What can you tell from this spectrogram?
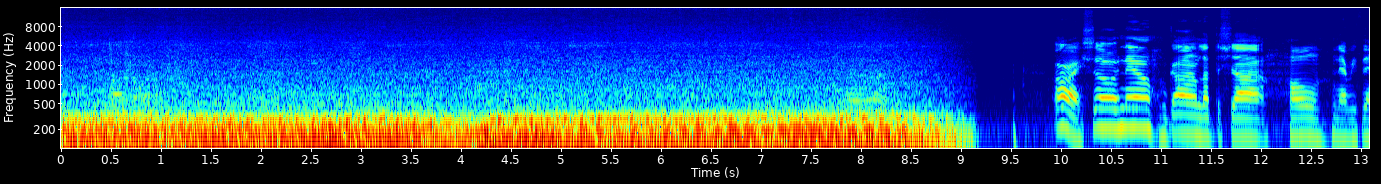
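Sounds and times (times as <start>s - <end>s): loud low car exhaust: 0.0s - 9.2s.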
